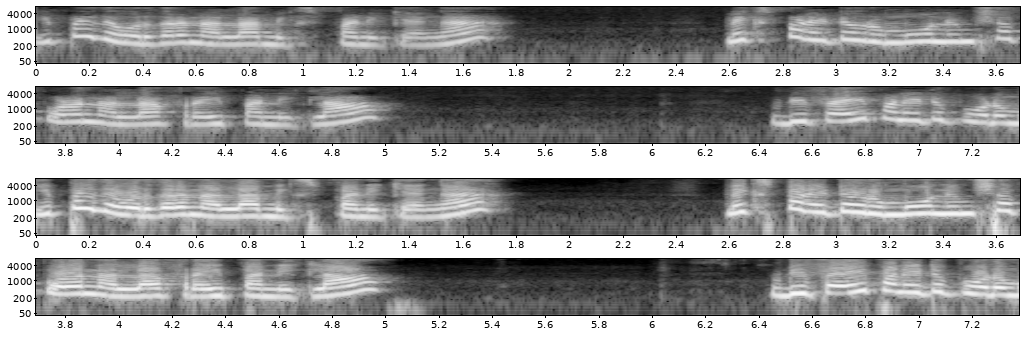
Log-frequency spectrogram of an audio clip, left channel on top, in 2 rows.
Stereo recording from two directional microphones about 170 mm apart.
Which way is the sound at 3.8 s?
40° right (ahead or behind).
